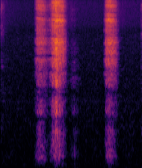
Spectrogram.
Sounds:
Sniff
